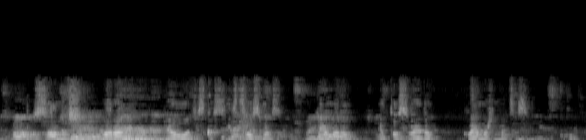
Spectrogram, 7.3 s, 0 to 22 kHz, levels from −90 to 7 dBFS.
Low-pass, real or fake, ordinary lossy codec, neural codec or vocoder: 9.9 kHz; real; Opus, 64 kbps; none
